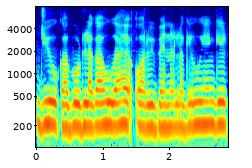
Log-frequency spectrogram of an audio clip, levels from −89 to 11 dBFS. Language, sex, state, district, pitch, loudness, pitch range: Hindi, female, Bihar, Vaishali, 200 Hz, -12 LUFS, 195-210 Hz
